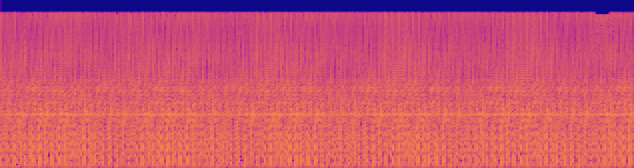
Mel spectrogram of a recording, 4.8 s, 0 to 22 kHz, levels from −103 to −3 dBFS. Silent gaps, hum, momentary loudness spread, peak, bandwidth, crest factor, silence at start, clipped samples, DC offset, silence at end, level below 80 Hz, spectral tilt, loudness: none; 60 Hz at -45 dBFS; 0 LU; -4 dBFS; 17.5 kHz; 22 dB; 0 s; under 0.1%; under 0.1%; 0 s; -44 dBFS; -2 dB/octave; -24 LUFS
